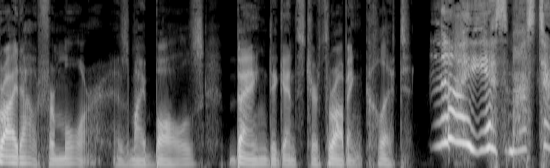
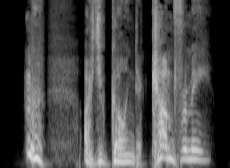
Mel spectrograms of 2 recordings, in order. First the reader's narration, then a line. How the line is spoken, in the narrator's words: I grunted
